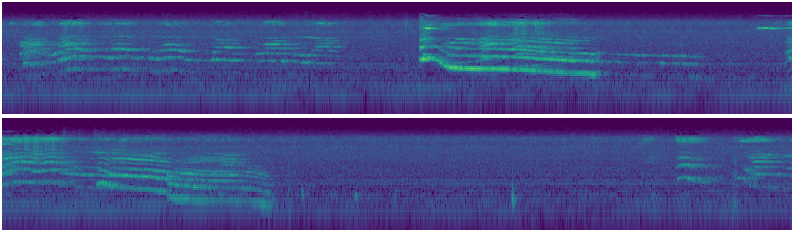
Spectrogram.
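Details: A young Siberian Husky puppy howls at a phone in long, wavering, sliding cries with short yips between them.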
